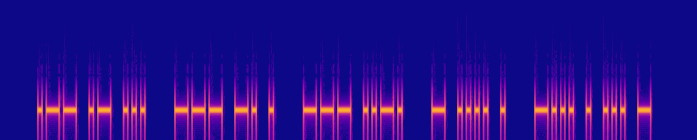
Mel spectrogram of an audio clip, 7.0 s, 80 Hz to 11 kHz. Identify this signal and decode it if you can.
Morse code, heard as a keyed tone, about 28 wpm, 700 Hz. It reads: WAS ONE OF THE BEST
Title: Sets of 5 Words Encore2 28wpm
